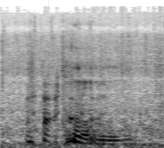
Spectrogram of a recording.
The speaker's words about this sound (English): Like that? Yeah. You like that rain?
